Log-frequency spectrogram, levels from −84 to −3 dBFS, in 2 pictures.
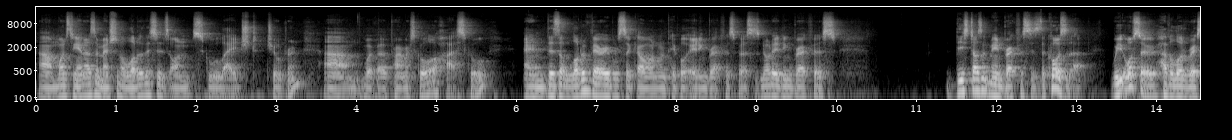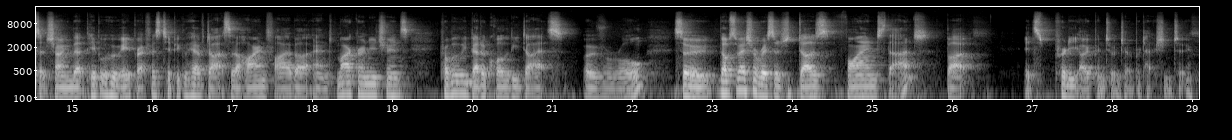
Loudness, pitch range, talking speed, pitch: -27 LUFS, 95-110 Hz, 190 wpm, 100 Hz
